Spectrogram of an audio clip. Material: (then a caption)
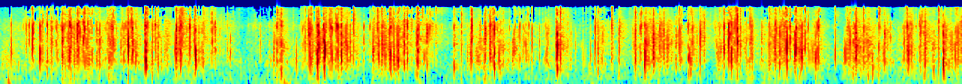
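Plastic film. A yellow sun-shaped soft fabric crinkle toy, a plush sun with crinkle film inside, is squeezed and rubbed with the fingertips of both hands. Dense, bright crinkling and crackling comes in rapid overlapping bursts with almost no low end, and each sound stops short with no ring.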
